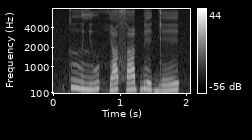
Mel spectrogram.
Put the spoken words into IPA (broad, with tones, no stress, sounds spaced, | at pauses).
k ɯ˧˩ lʲ u˩˧ h e˩˧ sˤ i˩˧ ɓ e˧˩ ɡ e˩˧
